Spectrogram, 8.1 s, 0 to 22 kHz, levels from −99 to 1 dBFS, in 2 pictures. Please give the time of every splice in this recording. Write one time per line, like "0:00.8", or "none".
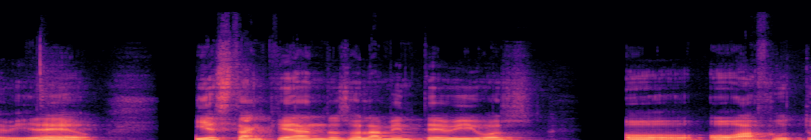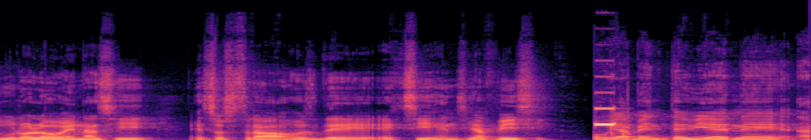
0:07.0

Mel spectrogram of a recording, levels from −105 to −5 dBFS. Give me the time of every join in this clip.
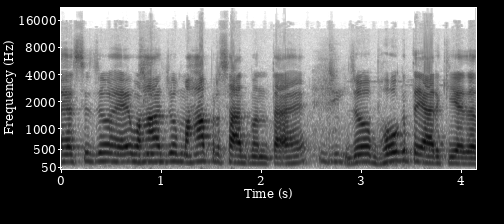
none

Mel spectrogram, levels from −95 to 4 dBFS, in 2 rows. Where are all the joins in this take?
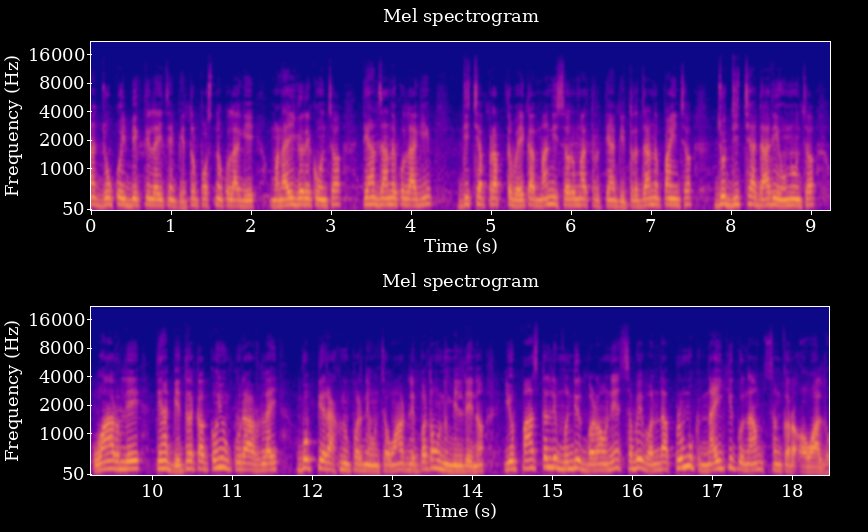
0:14.3

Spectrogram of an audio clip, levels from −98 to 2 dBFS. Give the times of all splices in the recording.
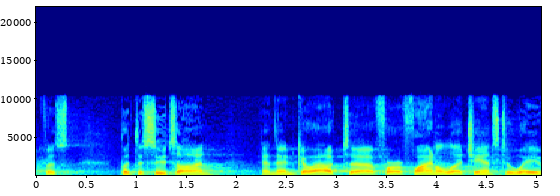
0:01.5

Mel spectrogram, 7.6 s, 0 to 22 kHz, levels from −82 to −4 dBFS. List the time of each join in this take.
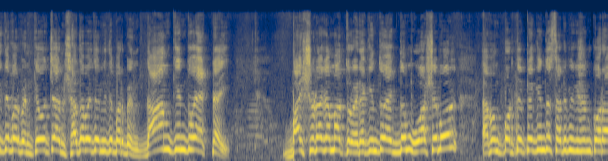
none

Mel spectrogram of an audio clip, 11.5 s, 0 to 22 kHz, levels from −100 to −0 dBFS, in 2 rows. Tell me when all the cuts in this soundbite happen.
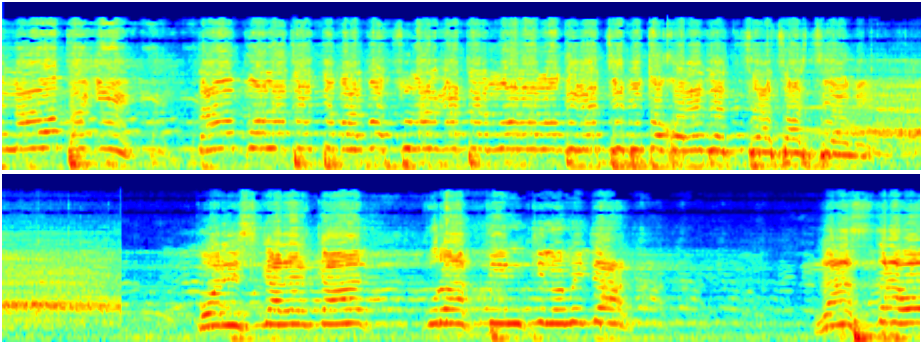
0:06.5

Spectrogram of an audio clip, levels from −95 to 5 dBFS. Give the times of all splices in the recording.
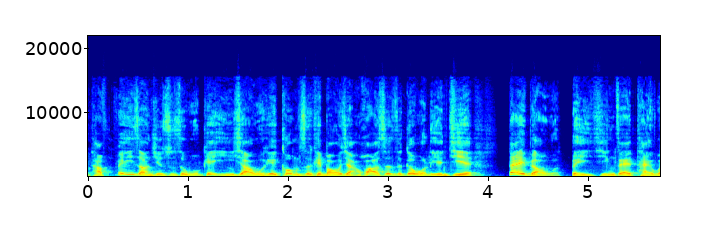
none

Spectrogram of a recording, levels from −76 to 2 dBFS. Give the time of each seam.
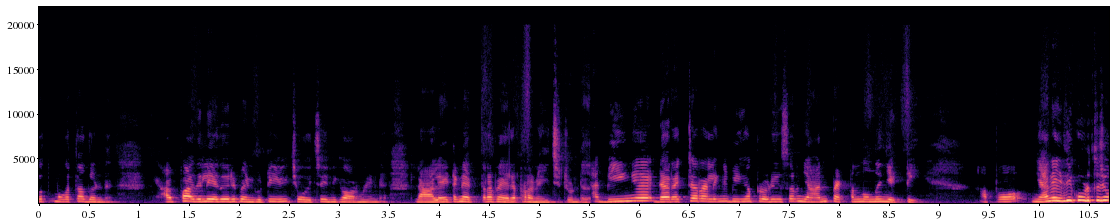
0:05.5

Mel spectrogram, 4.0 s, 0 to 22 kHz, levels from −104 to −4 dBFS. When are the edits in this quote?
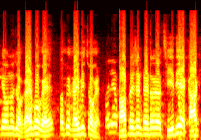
0:02.5

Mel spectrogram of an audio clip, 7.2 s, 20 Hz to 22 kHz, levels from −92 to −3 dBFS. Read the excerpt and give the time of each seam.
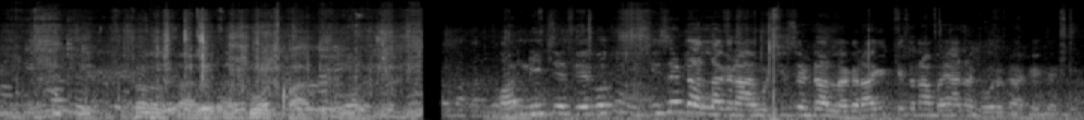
0:02.8

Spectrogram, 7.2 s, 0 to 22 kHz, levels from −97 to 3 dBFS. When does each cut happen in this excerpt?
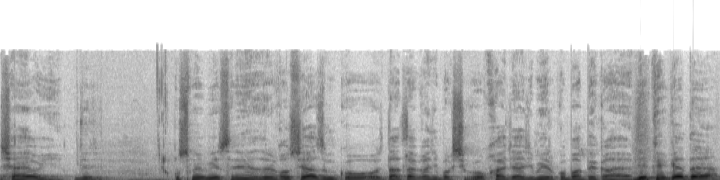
0:06.3

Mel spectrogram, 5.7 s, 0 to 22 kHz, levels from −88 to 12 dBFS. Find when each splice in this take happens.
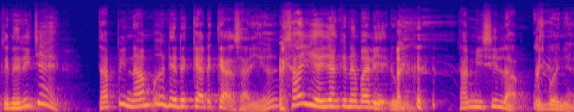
0:04.4

